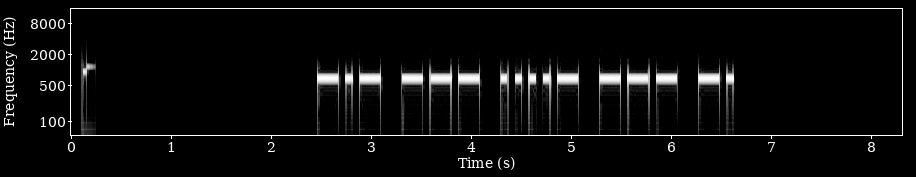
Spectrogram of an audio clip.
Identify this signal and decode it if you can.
Morse code, heard as a keyed tone, about 17 wpm, 700 Hz. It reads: KO4ON
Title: USA Call Signs - 5 Characters - 17wpm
